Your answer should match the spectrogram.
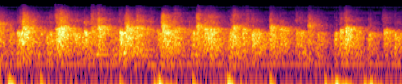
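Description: audience applause

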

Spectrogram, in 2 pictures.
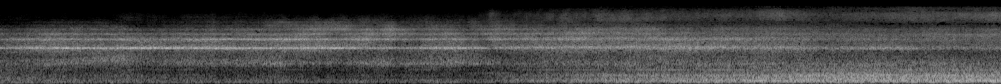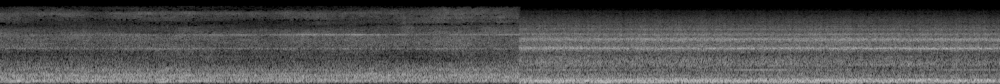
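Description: jet aircraft flying past

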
